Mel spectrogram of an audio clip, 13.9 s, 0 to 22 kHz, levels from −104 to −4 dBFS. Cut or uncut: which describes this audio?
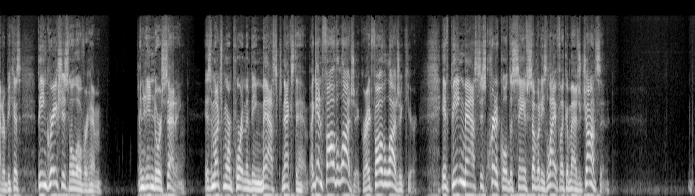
cut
